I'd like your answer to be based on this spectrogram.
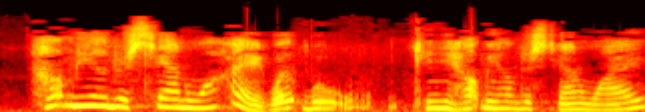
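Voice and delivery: gentle, open, soft tone.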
